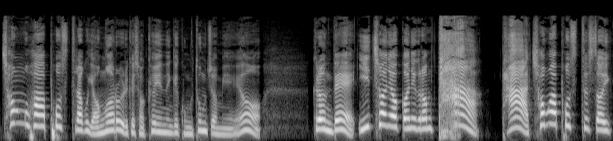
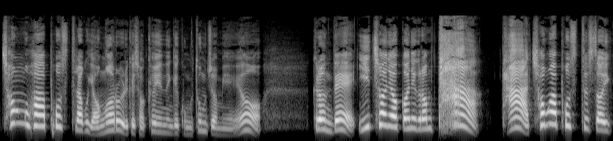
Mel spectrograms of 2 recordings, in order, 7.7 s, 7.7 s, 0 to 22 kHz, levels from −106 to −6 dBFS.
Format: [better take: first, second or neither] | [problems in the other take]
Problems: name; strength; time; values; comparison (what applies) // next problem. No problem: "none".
first | thin; very; fading below 350 Hz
